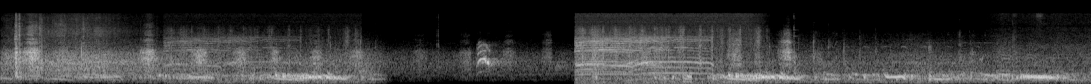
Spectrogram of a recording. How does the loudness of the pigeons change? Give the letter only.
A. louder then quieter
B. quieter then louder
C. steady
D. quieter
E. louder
E.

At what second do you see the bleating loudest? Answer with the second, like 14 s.
6 s.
